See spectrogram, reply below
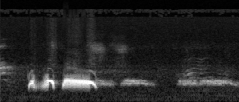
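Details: Spotted dove cooing in the early morning to lure wild doves, in the local 'thổ đồng' voice style: two short pulsed coos, then a longer loud steady coo, followed by two softer drawn-out low coos with pauses between.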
